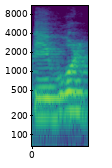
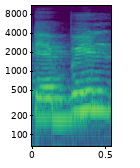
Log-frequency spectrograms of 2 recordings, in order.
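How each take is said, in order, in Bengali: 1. শেষ অক্ষরটি 'bol' এর মতো উচ্চারিত হয়। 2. শেষ অক্ষরটি 'bil' এর মতো উচ্চারিত হয়। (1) "টেবল উচ্চারণ পে" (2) "টেবিল বাং উচ্চারণ তে"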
